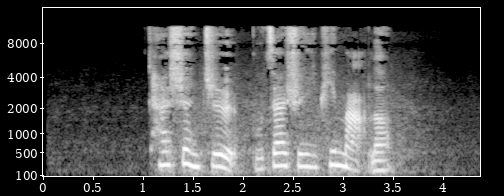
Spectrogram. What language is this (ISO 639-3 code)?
zho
